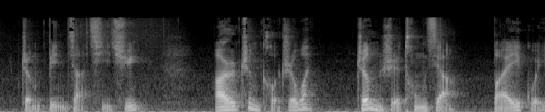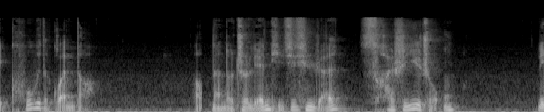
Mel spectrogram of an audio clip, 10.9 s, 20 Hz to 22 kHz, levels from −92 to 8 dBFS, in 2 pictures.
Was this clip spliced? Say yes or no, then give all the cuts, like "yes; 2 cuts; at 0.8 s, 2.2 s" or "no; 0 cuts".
yes; 1 cut; at 7.5 s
